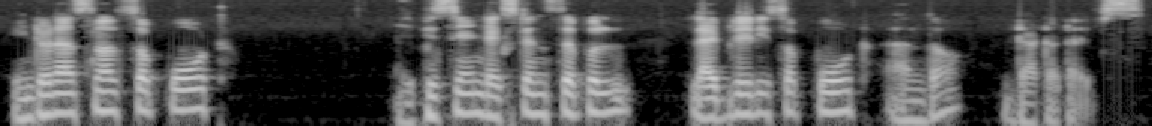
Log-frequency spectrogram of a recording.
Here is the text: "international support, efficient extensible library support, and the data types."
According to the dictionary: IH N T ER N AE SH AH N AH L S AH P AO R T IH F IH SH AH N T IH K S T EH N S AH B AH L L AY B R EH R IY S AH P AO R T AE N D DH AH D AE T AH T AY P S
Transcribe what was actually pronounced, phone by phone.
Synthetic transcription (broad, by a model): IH N T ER N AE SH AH N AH L S AH P AO R T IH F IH S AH N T IH K S T EH N S AH B AH L L AY B R EH R IY S AH P AO R T AE N D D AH D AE T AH T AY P S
